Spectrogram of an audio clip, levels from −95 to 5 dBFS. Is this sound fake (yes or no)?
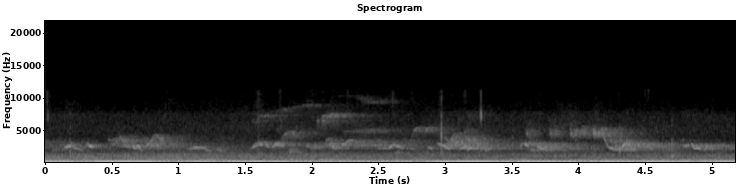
no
